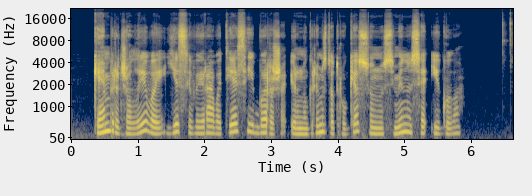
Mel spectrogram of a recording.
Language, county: Lithuanian, Utena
